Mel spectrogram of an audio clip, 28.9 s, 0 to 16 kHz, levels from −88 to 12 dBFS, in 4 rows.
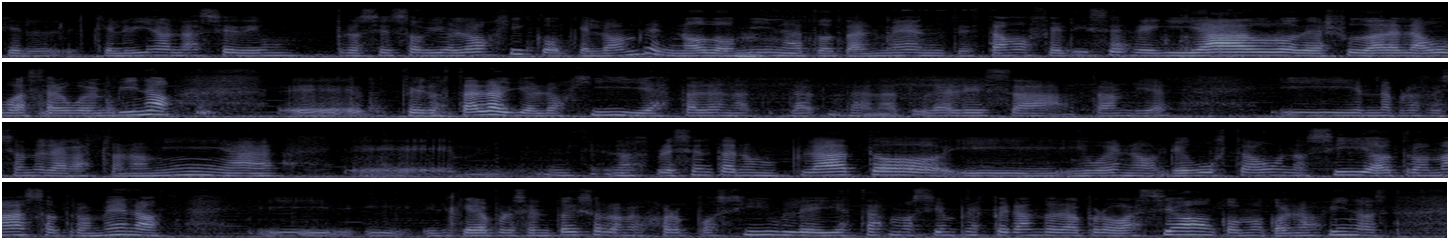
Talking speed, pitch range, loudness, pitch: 180 wpm, 165-195 Hz, -42 LUFS, 180 Hz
